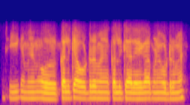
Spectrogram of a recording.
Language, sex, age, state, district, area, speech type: Hindi, male, 18-30, Rajasthan, Jaipur, urban, conversation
